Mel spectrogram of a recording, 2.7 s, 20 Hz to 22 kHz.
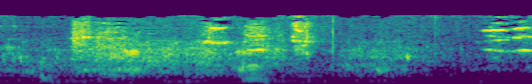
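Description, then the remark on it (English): A car door stuck because its lock was rusted by 2 or 3 days in a river is forced, with continuous scraping and grinding metal broken by short squeaky creaks over a few straining seconds, plus a low steady hum underneath. “Here, help me open the car door”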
